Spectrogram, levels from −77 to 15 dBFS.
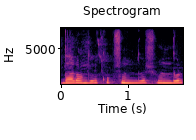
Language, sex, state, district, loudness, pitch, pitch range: Bengali, female, West Bengal, Malda, -14 LUFS, 260 Hz, 250-270 Hz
